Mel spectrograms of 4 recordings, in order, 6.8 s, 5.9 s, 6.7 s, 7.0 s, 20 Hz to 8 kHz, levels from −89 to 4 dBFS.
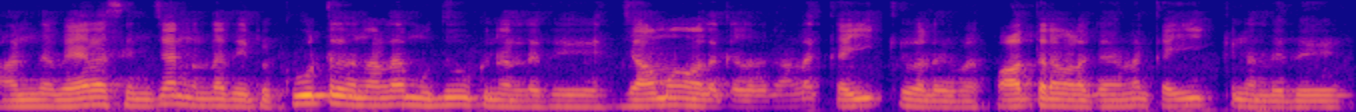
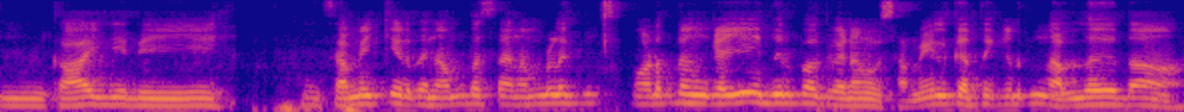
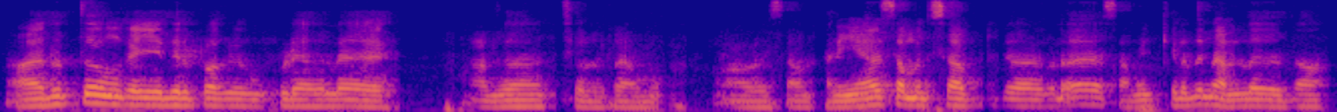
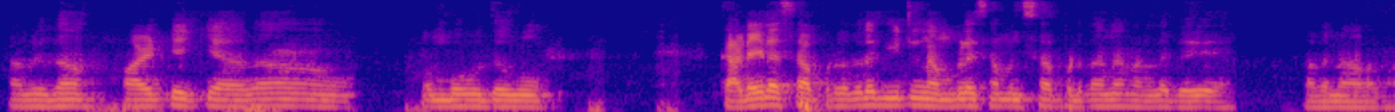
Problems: none marked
